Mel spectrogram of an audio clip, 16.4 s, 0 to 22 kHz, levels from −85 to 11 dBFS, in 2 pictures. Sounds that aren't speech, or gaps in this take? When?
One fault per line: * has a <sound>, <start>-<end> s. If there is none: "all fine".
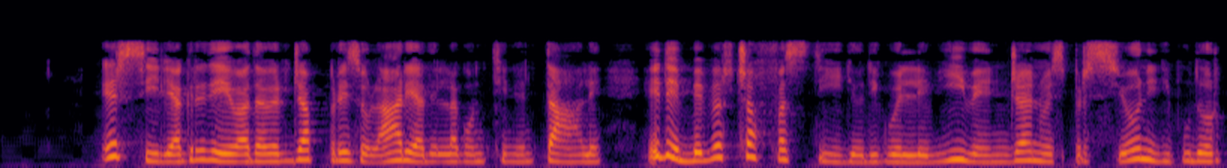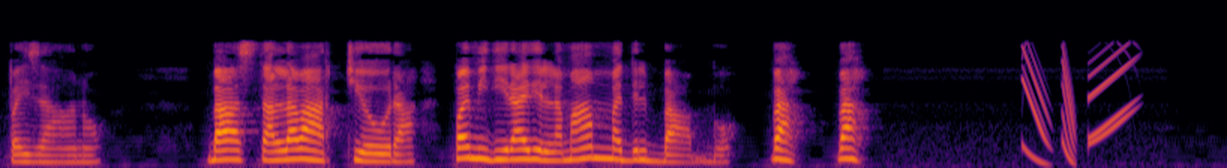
* has a chirp, 15.0-15.8 s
